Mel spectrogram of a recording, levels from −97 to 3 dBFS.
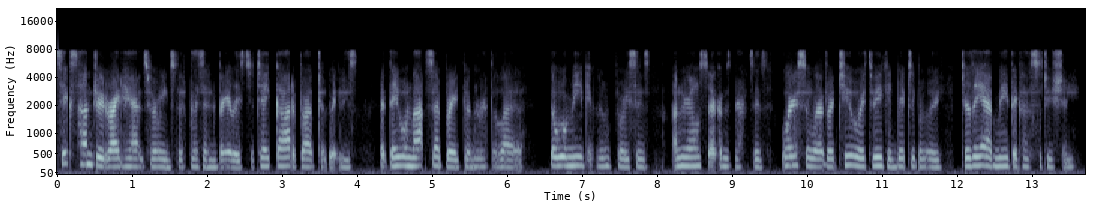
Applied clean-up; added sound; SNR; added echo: neural diffusion model UNIVERSE++.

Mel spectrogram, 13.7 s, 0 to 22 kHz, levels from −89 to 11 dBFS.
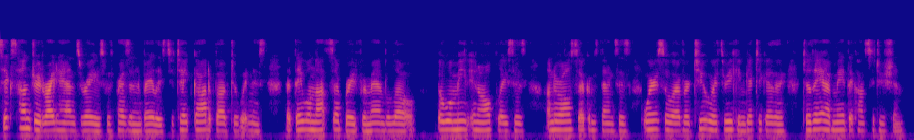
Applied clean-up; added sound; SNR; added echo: none; none; none; none.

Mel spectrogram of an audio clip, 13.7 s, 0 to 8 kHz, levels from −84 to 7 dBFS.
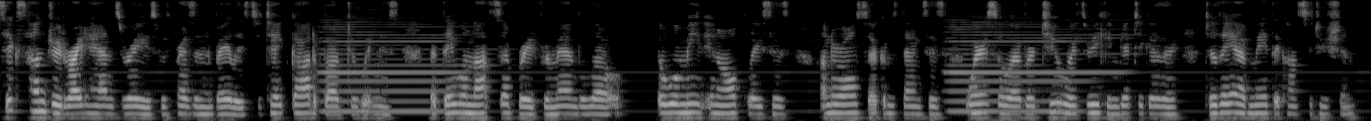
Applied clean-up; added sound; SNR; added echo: classical method log-MMSE.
